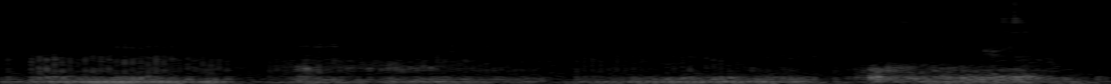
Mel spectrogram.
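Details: Caesar, a house cat enjoying rubs, produces a strong, low rumbling purr in alternating in-and-out breath pulses about once a second, with faint rustling in the background.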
